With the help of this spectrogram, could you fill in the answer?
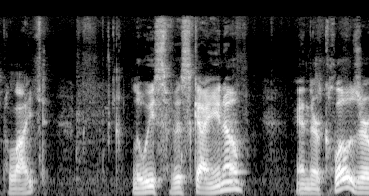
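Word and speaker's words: Politte: And then the right-handers, they have Bobby Jinks, Cliff Polite, I think it's pronounced Polite, Luis Vizcaino, and their closer was Dustin Hermanson with 34 saves.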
